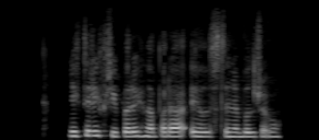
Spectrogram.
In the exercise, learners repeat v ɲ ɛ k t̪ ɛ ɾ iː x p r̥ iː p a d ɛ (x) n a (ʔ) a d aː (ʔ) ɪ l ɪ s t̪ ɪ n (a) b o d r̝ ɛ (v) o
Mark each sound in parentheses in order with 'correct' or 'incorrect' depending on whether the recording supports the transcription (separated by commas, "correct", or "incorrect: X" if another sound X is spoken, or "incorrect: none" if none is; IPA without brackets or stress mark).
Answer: correct, incorrect: p, correct, incorrect: ɛ, correct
